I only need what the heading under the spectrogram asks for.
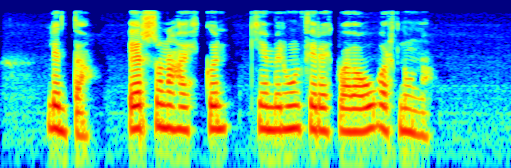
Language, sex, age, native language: Icelandic, female, 40-49, Icelandic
